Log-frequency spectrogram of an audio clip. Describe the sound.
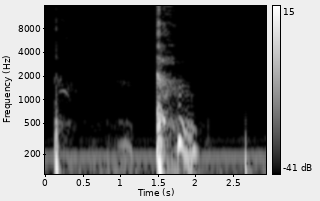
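Coughing and throat clearing from someone with a tickle in the throat: a few short, sharp bursts and one longer, rougher clearing in the middle, separated by quiet stretches over a low hum.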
